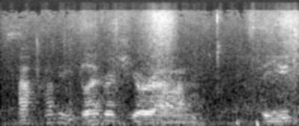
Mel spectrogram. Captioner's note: voiceover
